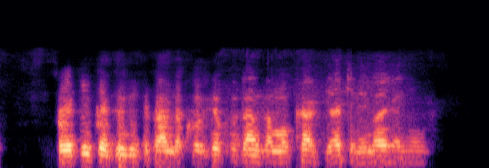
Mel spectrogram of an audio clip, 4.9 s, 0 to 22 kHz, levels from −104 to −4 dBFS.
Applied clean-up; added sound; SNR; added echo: neural mask model Resemble Enhance denoiser.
